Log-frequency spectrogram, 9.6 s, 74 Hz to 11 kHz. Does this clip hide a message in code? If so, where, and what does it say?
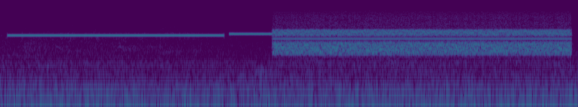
Yes: dial-up modem handshake (low-speed, two carriers) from 0.1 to 9.5 s, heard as two whistles, then hiss, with street noise.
